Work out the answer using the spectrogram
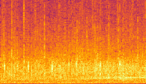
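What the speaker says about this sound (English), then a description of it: "somebody ought to clap on that." Audience applause at a motivational sermon, a loud, sustained burst of many hands clapping that stays dense and even throughout, with no talk over it.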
